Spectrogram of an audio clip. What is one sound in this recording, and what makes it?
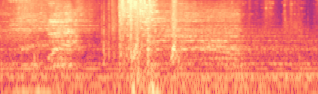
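A sword slashes and strikes an enemy.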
